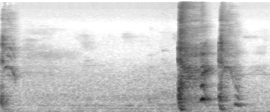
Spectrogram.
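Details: Pregnant woman coughing: a brief run of three dry adult coughs, attributed to throat irritation.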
